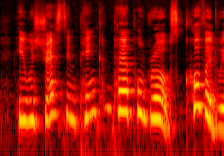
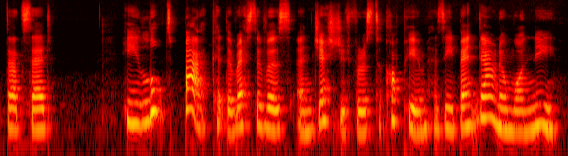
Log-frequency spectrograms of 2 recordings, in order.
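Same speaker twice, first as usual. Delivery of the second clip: ordinary delivery, nothing marked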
